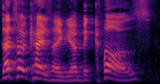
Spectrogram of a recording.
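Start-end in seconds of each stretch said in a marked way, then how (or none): none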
